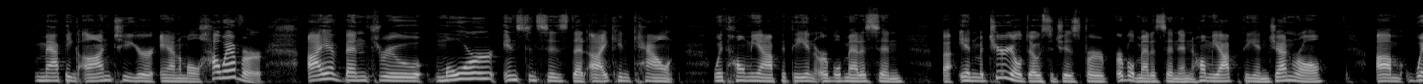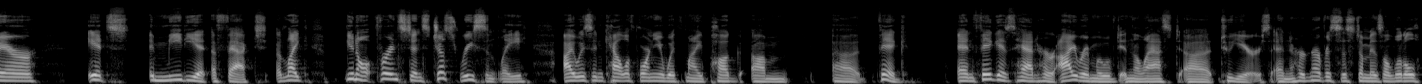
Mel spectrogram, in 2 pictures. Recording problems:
none

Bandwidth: 15 kHz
